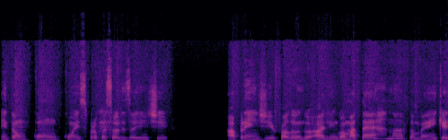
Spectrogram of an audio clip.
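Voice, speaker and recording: Her pitch is fairly high, with ordinary variation. The woman talks at a fairly slow pace. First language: Baniwa (speaking Portuguese). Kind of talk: radio interview.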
